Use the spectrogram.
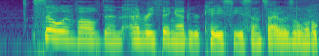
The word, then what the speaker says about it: Cayce: and you're, you know, typing in K A Y and not finding him, it's C A Y C. Edgar Casey. Thank you, John. Thank you. I Yeah. How did you How did you pronounce it when How did you pronounce it when you Casey, right?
